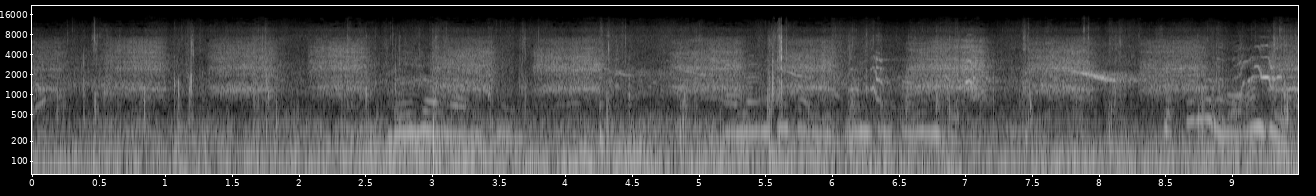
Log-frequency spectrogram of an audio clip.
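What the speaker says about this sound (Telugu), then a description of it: "చూసారా సైలెంట్గా వినండి, చక్కగా ఉన్నాయి బర్డ్స్." Birds call sporadically along a bush walking track in Western Australia, faint under steady broadband noise from insects or wind; short chirps and warbles come and go without talk.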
